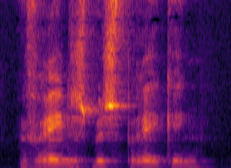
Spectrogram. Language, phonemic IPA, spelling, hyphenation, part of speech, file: Dutch, /ˈvreː.dəs.bəˌspreː.kɪŋ/, vredesbespreking, vre‧des‧be‧spre‧king, noun, Nl-vredesbespreking.ogg
- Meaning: peace negotiation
